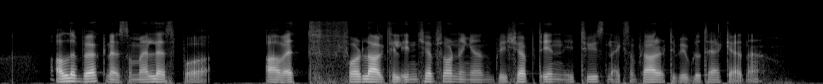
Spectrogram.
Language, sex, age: Norwegian, male, 21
